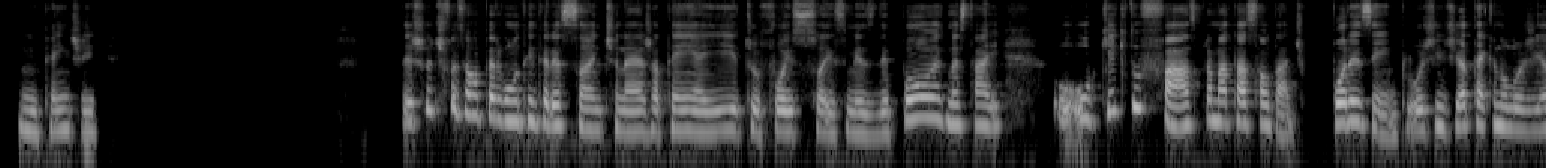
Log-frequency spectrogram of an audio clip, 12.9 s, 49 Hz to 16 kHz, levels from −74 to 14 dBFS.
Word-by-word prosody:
Entendi. 180 Hz, -1 st, -6 dB, 2.5 s
Deixa 235 Hz, +10 st, -1 dB
eu -, -, -1 dB
te -, -, -4 dB
fazer 325 Hz, -2 st, 0 dB
uma 305 Hz, -1 st, -1 dB
pergunta 255 Hz, -3 st, +1 dB
interessante, 220 Hz, -6 st, +2 dB
né, 175 Hz, -1 st, -1 dB
já 180 Hz, 0 st, -4 dB
tem 185 Hz, -1 st, -2 dB
aí, 180 Hz, +2 st, -2 dB
tu 185 Hz, 0 st, -4 dB
foi 180 Hz, 0 st, 0 dB
6 170 Hz, -2 st, 0 dB
meses 165 Hz, -2 st, -4 dB
depois, 265 Hz, -, +1 dB
mas 225 Hz, -1 st, +1 dB
tá 220 Hz, -1 st, -2 dB
aí, 210 Hz, 0 st, -3 dB, 0.4 s
o 275 Hz, -, -1 dB
o -, -, -16 dB
que 340 Hz, +6 st, -3 dB
que 355 Hz, -, -11 dB
tu 405 Hz, -1 st, +4 dB
faz 215 Hz, -, +4 dB
pra 260 Hz, -, -4 dB
matar 240 Hz, -1 st, +3 dB
a -, -, 0 dB
saudade? 230 Hz, -1 st, -3 dB, 0.2 s
Por 235 Hz, +1 st, +6 dB
exemplo, 200 Hz, -11 st, +2 dB
hoje 185 Hz, +3 st, -2 dB
em -, -, -2 dB
dia 210 Hz, +2 st, +1 dB
a -, -, -7 dB
tecnologia 200 Hz, -4 st, -2 dB
210 Hz, 170 wpm, -23 LUFS, 180-240 Hz, 2.5 s, Por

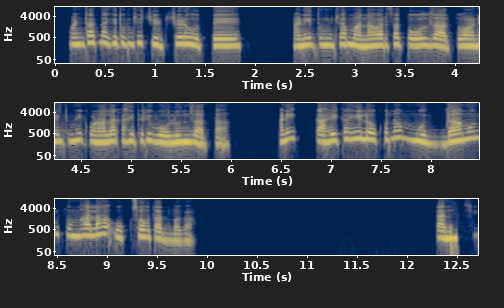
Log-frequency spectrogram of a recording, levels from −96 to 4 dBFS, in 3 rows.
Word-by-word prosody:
म्हणतात 245 Hz, +4 st, +1 dB
ना, 280 Hz, -, 0 dB
की 260 Hz, -, -1 dB
तुमची 250 Hz, +2 st, -3 dB
चिड-चिड 245 Hz, +2 st, -1 dB
होते 210 Hz, -3 st, +2 dB, 0.6 s
आणि 210 Hz, +3 st, +2 dB
तुमच्या 225 Hz, +1 st, 0 dB
मनावरचा 215 Hz, 0 st, +2 dB
तोल 215 Hz, 0 st, +3 dB
जातो 205 Hz, -1 st, +1 dB
आणि 205 Hz, 0 st, +3 dB
तुम्ही 225 Hz, +2 st, -2 dB
कोणाला 215 Hz, -1 st, +1 dB
काहीतरी 225 Hz, +1 st, -4 dB
बोलून 200 Hz, +1 st, +4 dB
जाता 170 Hz, -4 st, -1 dB, 0.5 s
आणि 240 Hz, +6 st, -1 dB, 0.2 s
काही-काही 230 Hz, +7 st, +2 dB
लोकं 265 Hz, 0 st, 0 dB
ना 315 Hz, -, -2 dB
मुद्दामून 230 Hz, -, +1 dB
तुम्हाला 260 Hz, +3 st, +1 dB
उकसवतात 220 Hz, -2 st, -2 dB
बघा. 155 Hz, 0 st, -6 dB, 2.5 s
त्यांची 205 Hz, +6 st, +1 dB
220 Hz, 125 wpm, -23 LUFS, 205-250 Hz, 2.5 s, बोलून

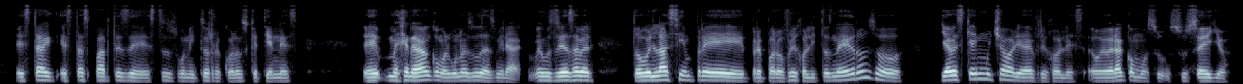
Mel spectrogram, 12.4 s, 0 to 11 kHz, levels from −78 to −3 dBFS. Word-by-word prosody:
esta 160 Hz, +3 st, 0 dB
estas 150 Hz, 0 st, -6 dB
partes 150 Hz, 0 st, -4 dB
de 135 Hz, -3 st, -3 dB
estos 140 Hz, +2 st, -11 dB
bonitos 135 Hz, +1 st, -6 dB
recuerdos 130 Hz, +1 st, -7 dB
que -, -, -8 dB
tienes, 125 Hz, +1 st, -6 dB, 0.6 s
eh, 140 Hz, +1 st, +3 dB
me 150 Hz, -1 st, -1 dB
generaron 160 Hz, +2 st, +5 dB
como 165 Hz, -3 st, -1 dB
algunas 145 Hz, +2 st, -1 dB
dudas. 150 Hz, -5 st, 0 dB
Mira, 130 Hz, -2 st, -5 dB
me -, -, -5 dB
gustaría 150 Hz, +1 st, +5 dB
saber, 160 Hz, -2 st, +5 dB, 0.3 s
¿tu 145 Hz, -, +2 dB
abuela 155 Hz, +3 st, +7 dB
siempre 155 Hz, -5 st, +3 dB
preparó 130 Hz, 0 st, -3 dB
frijolitos 145 Hz, -1 st, -4 dB
negros 205 Hz, -, 0 dB
o 135 Hz, -9 st, -1 dB, 0.3 s
ya 165 Hz, +1 st, +7 dB
ves 175 Hz, -1 st, +2 dB
que -, -, -1 dB
hay -, -, 0 dB
mucha 200 Hz, -2 st, -4 dB
variedad 150 Hz, -5 st, +1 dB
de 135 Hz, -, -2 dB
frijoles, 125 Hz, -2 st, -9 dB
o 130 Hz, 0 st, -4 dB
era 135 Hz, +4 st, +3 dB
como 135 Hz, -5 st, -6 dB
su -, -, -13 dB
su 140 Hz, -, -13 dB
sello? 130 Hz, -3 st, -3 dB
145 Hz, 195 wpm, -22 LUFS, 130-155 Hz, 0.6 s, abuela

